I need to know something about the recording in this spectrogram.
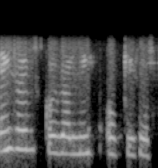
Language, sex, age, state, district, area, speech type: Punjabi, female, 18-30, Punjab, Ludhiana, rural, conversation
